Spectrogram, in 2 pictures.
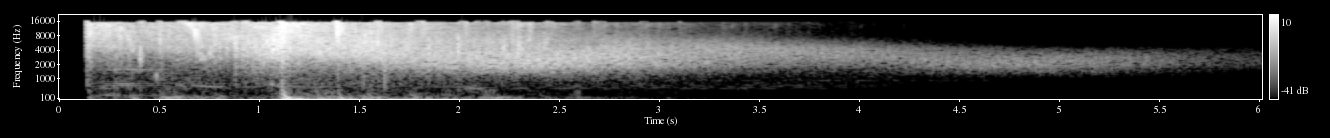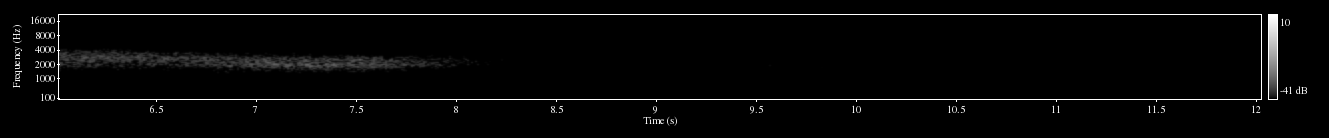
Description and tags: Future Impact
An experimental impact sound made in absynth 5 and alchemy.
electronic, transition, digital, impact, fx, sci-fi, hit, future, effect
